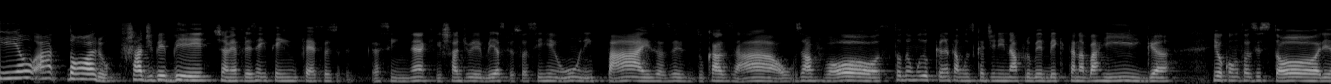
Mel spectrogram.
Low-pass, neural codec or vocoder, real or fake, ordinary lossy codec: 7.2 kHz; none; real; none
